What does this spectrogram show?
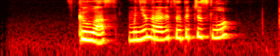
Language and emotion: Russian, positive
